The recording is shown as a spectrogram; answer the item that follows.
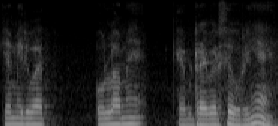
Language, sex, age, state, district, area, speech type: Hindi, male, 45-60, Rajasthan, Jodhpur, urban, spontaneous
